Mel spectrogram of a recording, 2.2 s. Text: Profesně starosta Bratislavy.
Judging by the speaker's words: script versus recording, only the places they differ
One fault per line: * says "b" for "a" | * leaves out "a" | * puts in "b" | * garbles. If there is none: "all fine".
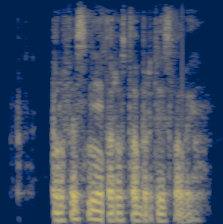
all fine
